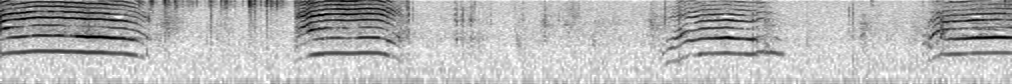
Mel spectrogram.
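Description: Kitten meowing four times, short high-pitched meows each rising and then falling in pitch.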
